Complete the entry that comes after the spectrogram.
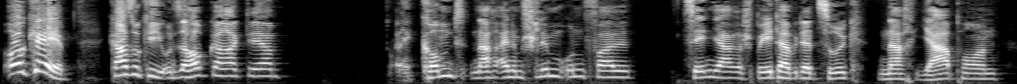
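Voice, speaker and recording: A man hosting a casual anime review chat, talking in a halting, joking, self-mocking way. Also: high-pitched, fairly bright tone. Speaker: host of an anime review show.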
